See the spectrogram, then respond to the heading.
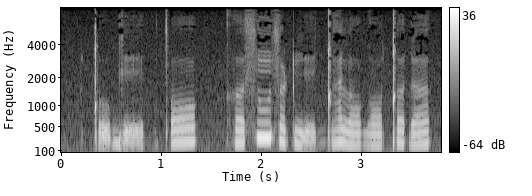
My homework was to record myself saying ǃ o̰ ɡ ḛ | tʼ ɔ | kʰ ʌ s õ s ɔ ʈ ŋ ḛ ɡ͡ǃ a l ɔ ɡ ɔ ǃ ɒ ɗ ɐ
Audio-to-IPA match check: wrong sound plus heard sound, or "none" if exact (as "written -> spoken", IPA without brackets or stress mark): ɒ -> ʌ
